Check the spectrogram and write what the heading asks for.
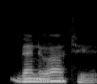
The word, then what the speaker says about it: Vanuatu: I've tried I think that's the way you pronounce it vanu Vanuatu yeah yeah maybe this yeah so uh land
